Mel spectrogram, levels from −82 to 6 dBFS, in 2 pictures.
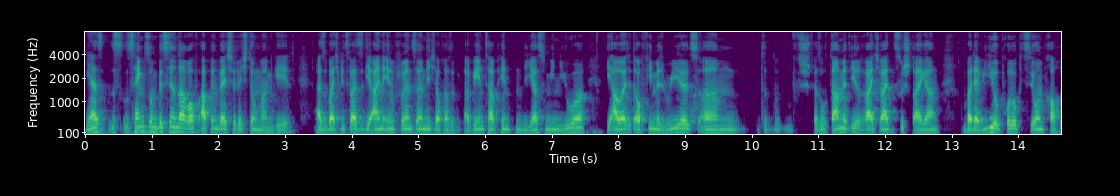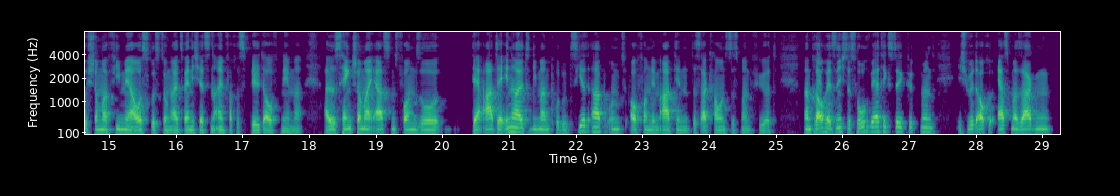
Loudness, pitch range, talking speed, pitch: -19 LUFS, 95-115 Hz, 205 wpm, 100 Hz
